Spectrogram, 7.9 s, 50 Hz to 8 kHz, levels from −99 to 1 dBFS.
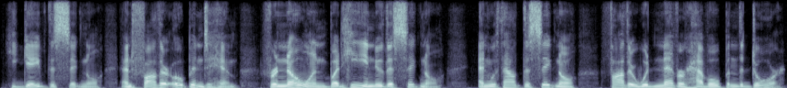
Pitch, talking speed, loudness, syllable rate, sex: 130 Hz, 215 wpm, -19 LUFS, 5.8 syllables/s, male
